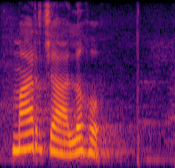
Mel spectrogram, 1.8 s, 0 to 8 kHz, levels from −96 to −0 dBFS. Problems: constant background noise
